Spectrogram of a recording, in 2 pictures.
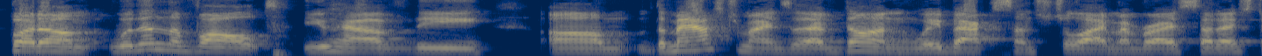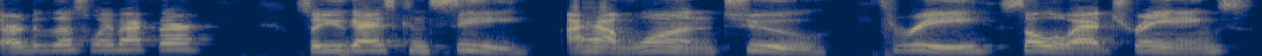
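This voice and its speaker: Middle-aged new york lady coaching on a webinar, chatty and upbeat, kinda low voice. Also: unhurried. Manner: energetic, chatty, motivational. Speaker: online marketing coach. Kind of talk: casual webinar presentation.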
